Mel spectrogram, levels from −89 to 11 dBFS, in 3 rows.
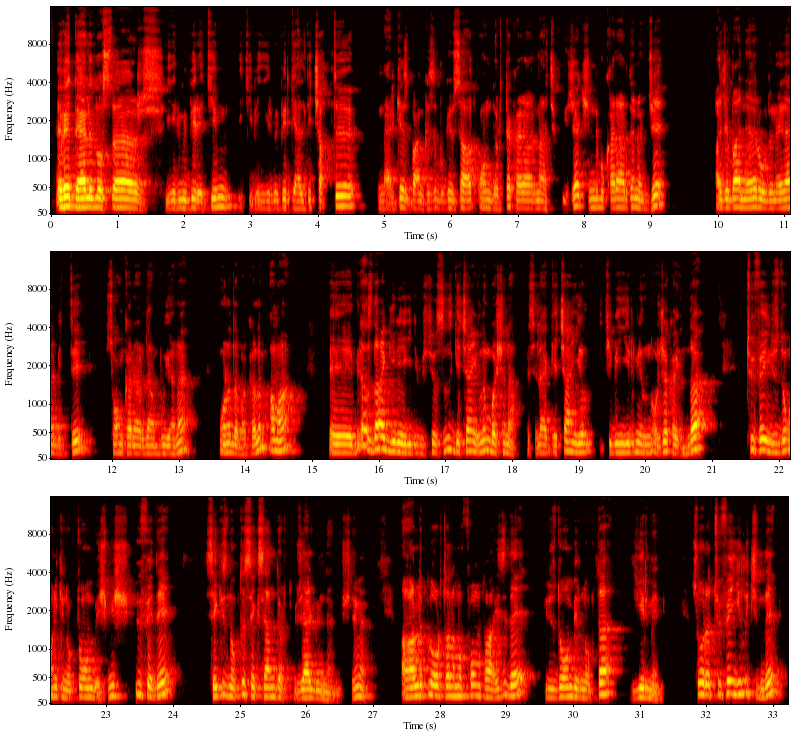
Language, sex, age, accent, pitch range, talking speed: Turkish, male, 50-69, native, 150-185 Hz, 120 wpm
